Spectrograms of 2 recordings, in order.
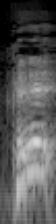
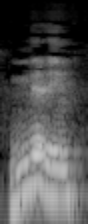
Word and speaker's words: knitting: stocking caps knit knitting if you say it wrong Canadian can it no no no knitting knock now we talked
